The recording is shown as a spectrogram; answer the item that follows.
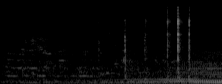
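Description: A quick run of five or six light, sharp clicks and taps about a second in, from small hard painting supplies being handled on a tabletop.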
